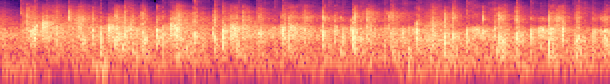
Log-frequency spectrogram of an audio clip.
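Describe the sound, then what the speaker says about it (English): A round of applause at a township board of education meeting, steady continuous clapping from a room of attendees, even in level and fairly close, with no talking over it. "Another round of applause."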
